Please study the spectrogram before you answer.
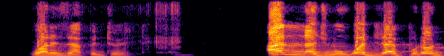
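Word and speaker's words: النجم: And I've skipped these two letters, brothers. Yeah, notice? Yeah, an najmu. An najmu. Sorry, I skipped the lam. I didn't pronounce the lam.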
